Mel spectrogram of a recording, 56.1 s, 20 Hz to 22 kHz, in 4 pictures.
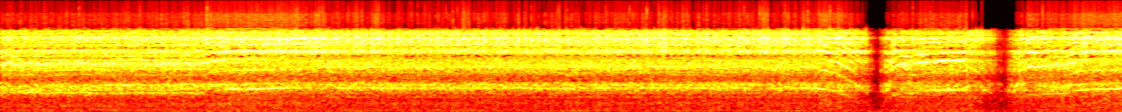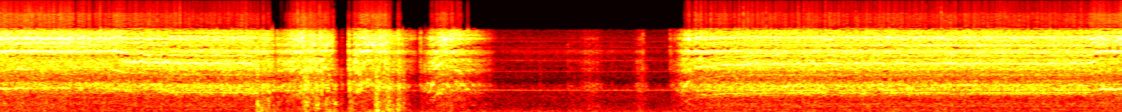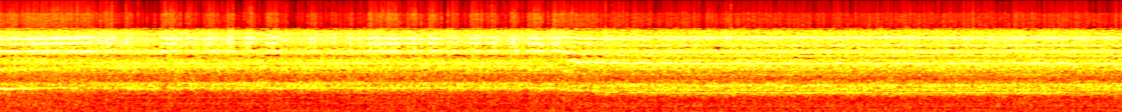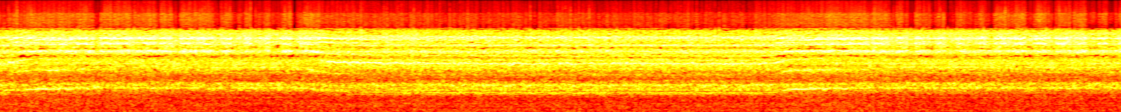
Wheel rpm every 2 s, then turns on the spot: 200, 220, 240, 230, 230, 160, 150, 230, 180, 100, 10, 120, 200, 200, 230, 230, 230, 230, 200, 200, 200, 220, 240, 210, 200, 200, 230, 230.
20-22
